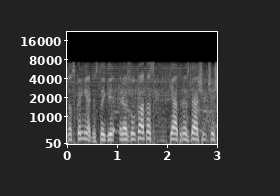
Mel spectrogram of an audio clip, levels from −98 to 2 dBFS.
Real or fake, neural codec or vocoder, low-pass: real; none; 7.2 kHz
